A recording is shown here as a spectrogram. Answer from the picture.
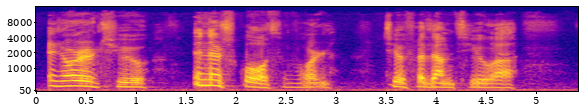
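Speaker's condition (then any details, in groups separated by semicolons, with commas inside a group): Cerebral palsy, mild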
